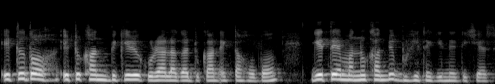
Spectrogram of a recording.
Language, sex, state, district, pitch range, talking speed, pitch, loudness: Nagamese, male, Nagaland, Kohima, 180-225 Hz, 230 wpm, 205 Hz, -16 LUFS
